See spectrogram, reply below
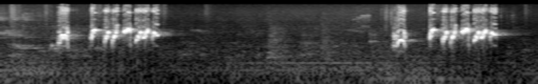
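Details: Red-whiskered bulbul at morning song practice, two quick phrases of sharp, bright chirps about three seconds apart, quiet in between.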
